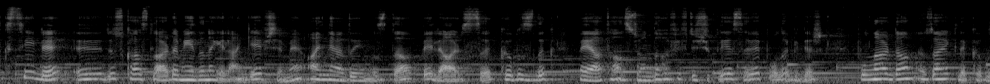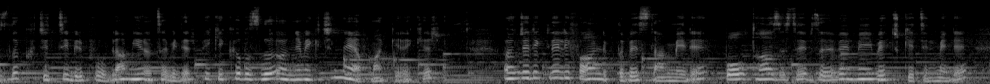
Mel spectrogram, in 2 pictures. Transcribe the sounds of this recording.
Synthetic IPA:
ksijlʲɛd̪yzkʰast̪lˠa̰ɾd̪ame̞jd̪anaɟe̞̰lʲæ̰nɟɛfʃemɛʔanlaad̪ajɯmɯ̰zd̪a̰b̥e̞lʲa̰ːɾɯsɯ̰kʰabɯzlˠɯk | ve̞jaːt̪ʰansjo̞nd̪aɦafifd̪yʃyclʲijɛse̞bɛpo̞̰lˠa̰bilʲḭɾ̥ | b̥unlˠaɾd̪anøzælʲːiclʲɛkʰabɯzlˠɯkd͡ʒid̪ːiːbiɾpɾo̞blʲæmjaɾat̪ʰabilʲiɾ̥pʰecikʰabɯzlˠɯːø̞nlʲe̞mɛci̥t͡ʃʰinːɛjapmak̚ɟ̥e̞̰ɾe̞̰cʰiɾ̥ | ø̞nd͡ʒe̞lʲicʲlʲɛlʲifaɾlˠɯklˠɯbɛslʲænme̞lʲɪ̰b̥o̞lˠt̪ʰaːzɯsɛbzɛvɛmejvɛt̪ʰːy̥cʰe̞t̪ʰilʲme̞lʲɪ

